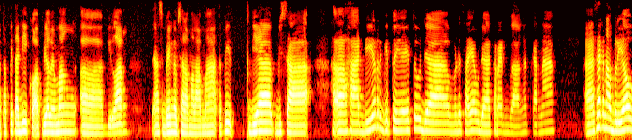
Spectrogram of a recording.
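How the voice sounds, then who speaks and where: A woman's voice: on the low side, dull audio. A woman hosting a casual live stream for a ministry, talking in a chatty, loose way. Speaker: ministry host.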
